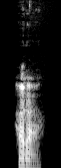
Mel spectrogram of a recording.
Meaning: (adjective) 1. green (colour) 2. raw; unripe; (verb) inflection of हराना (harānā): 1. stem 2. second-person singular intimate present imperative
- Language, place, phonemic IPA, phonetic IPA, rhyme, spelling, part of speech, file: Hindi, Delhi, /ɦə.ɾɑː/, [ɦɐ.ɾäː], -əɾɑː, हरा, adjective / noun / verb, LL-Q1568 (hin)-हरा.wav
